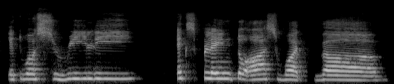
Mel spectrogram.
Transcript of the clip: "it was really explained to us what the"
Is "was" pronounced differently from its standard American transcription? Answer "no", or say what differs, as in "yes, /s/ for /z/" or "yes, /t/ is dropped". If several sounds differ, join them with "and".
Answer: yes, /s/ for /z/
